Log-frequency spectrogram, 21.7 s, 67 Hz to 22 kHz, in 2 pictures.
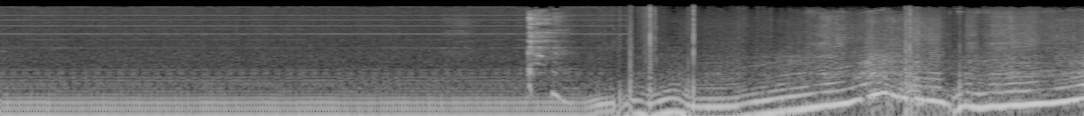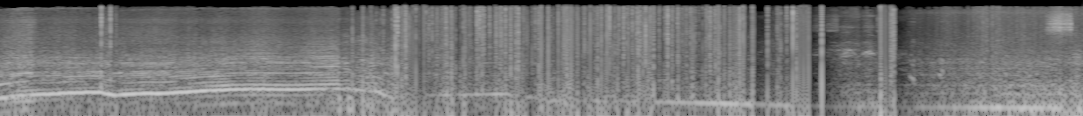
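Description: Turbocharged Honda D16Z6 engine heard from inside the Civic: a steady low hum, then hard acceleration from about six seconds in, the engine note rising, dropping briefly at a gear change and rising again before lifting off.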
